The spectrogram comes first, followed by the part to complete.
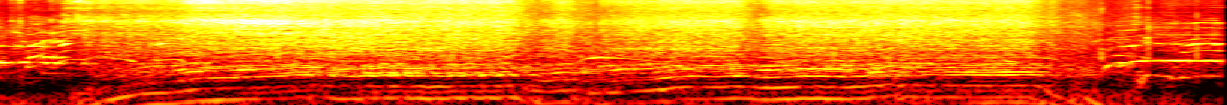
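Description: Rock bouncer buggy's engine revving hard at full throttle on a steep rock hill climb: it climbs in pitch about a second in, holds at high revs for several seconds, then drops off near the end.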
